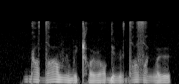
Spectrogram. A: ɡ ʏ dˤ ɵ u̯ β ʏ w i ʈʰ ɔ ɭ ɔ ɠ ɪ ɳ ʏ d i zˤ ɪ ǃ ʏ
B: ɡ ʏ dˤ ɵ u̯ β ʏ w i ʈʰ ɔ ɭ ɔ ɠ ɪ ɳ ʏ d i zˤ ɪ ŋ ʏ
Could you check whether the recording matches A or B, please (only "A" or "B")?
B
